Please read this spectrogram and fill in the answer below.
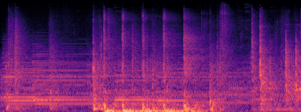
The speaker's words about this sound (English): my God, I have been knocking forever. Three knocks is not forever,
